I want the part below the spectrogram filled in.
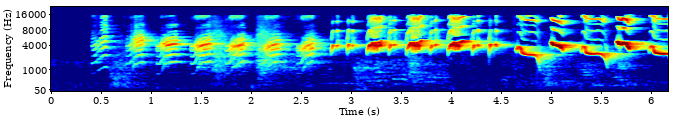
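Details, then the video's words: Masteran birdsong used to get caged birds answering: a run of soft, rapid, chattering notes repeated about three times a second, building into louder, sharper downward-sweeping whistles. "Masteran burung Murai, Kacer, Cucak ijo, jalak, pasti NYAUTTTTT"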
